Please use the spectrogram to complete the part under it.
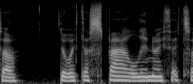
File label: "sbel", Welsh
